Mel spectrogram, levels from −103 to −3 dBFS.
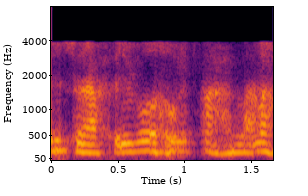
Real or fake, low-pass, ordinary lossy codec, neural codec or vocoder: fake; 7.2 kHz; AAC, 16 kbps; codec, 24 kHz, 1.5 kbps, HILCodec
